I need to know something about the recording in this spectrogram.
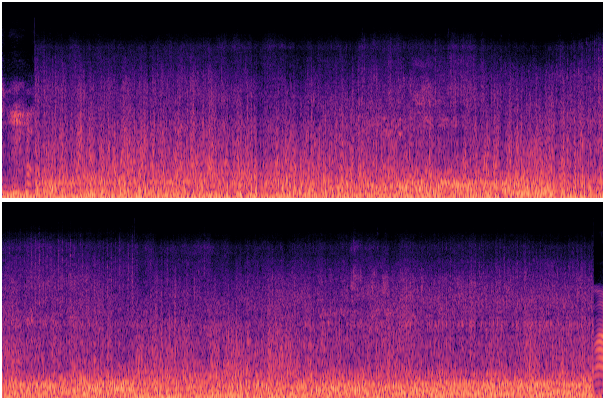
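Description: Go-karts racing in a close pack, heard from an onboard action camera: engines running under a loud, constant rush of wind noise on the microphone.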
